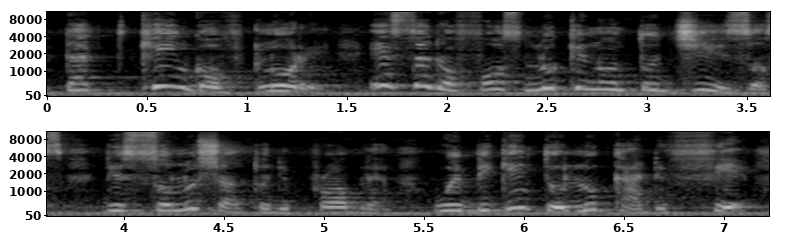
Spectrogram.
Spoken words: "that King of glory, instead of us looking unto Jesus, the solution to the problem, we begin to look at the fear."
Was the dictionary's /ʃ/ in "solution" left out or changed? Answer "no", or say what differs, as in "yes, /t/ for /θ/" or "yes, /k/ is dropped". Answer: no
